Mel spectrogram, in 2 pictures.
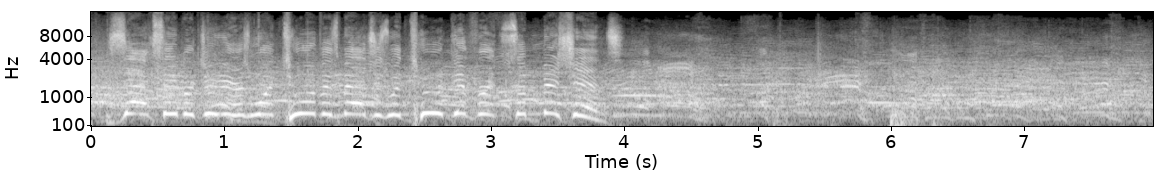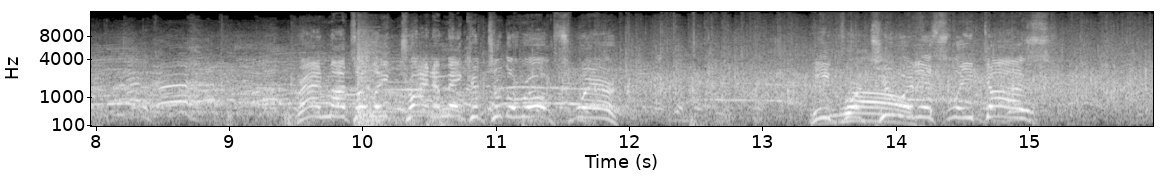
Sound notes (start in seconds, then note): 4.2 crowd cheering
